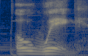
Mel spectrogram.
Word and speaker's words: OWIG: That's pronounced Oig.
